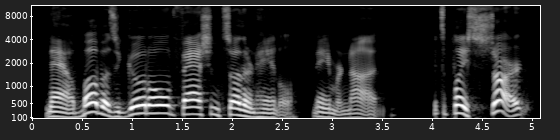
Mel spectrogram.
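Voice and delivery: put-on loud, high cheerful old man; smiling. A narrator's reading. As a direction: say it with a grin. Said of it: "smile in the man's voice".

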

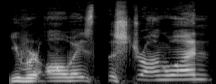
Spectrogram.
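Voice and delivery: slow, high, loud strained voice; agonised confession. A narrator's reading. Chance's last words to Owen, in agony. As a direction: push it out, rising through pain.

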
